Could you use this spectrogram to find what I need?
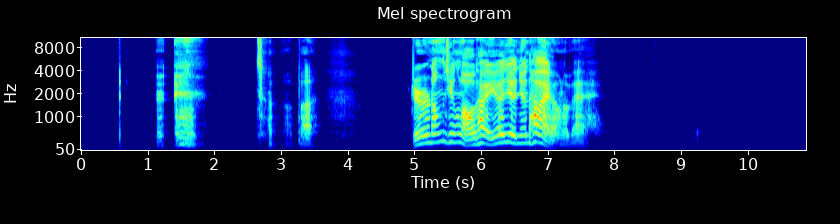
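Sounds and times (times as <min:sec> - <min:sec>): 
throat clearing: 0:01.2 - 0:01.9
speech: 0:05.0 - 0:07.7.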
